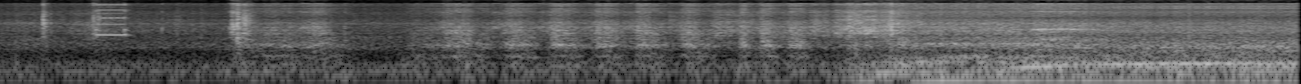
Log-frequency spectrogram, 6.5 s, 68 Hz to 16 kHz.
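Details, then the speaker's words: 2005 Nissan Pathfinder, 50,000 miles, extreme December cold start; several seconds of slow rhythmic cranking before catching and revving up, toward redline; hard cold start, owner suspects battery may be going. "Extreme cold start in this one. This battery could have gone. Well, we got it running for now."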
